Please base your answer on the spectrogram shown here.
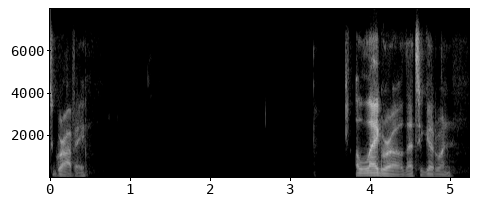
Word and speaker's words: grave: grave yeah i know it looks like it should be pronounced grave but it is italian it's gravy allegro that's a good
